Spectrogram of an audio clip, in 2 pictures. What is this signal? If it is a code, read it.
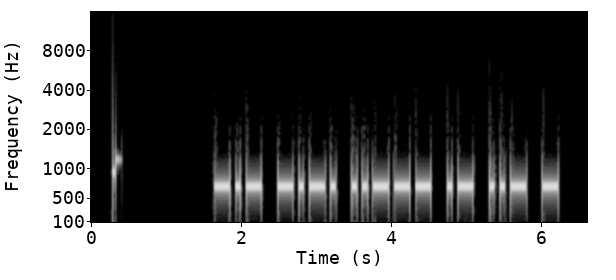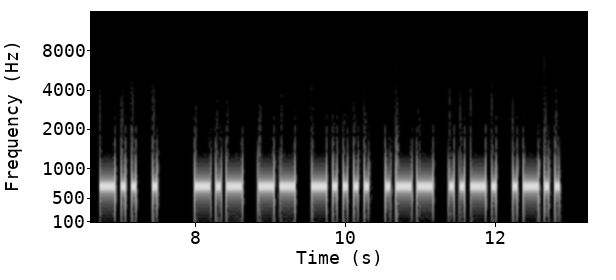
Morse code, heard as a keyed tone, about 17 wpm, 700 Hz. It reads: KC2AUT DE KM6WFL
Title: USA Callsign DE Callsign - 6 Characters - 17wpm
